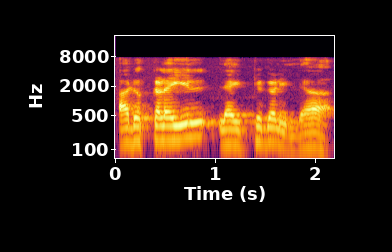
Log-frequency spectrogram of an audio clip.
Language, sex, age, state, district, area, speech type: Malayalam, male, 60+, Kerala, Malappuram, rural, read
